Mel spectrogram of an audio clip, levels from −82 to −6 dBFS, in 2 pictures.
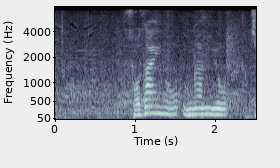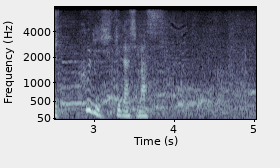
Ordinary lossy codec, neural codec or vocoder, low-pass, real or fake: none; codec, 16 kHz in and 24 kHz out, 2.2 kbps, FireRedTTS-2 codec; 7.2 kHz; fake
